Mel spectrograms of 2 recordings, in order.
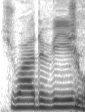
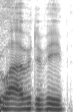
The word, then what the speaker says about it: joie de vivre: Uh, joy de vivre is how you say it. Joie de vivre. Joie de vivre. Thank you.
